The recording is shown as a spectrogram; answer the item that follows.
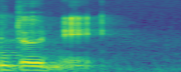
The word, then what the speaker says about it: donné: And donné, make sure that you don't pronounce the A longer. It's just short A.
